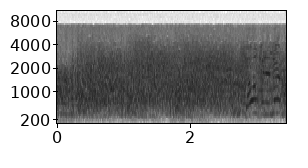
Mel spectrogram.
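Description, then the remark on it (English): A dense, unbroken barrage of gunfire in a shootout between police and smugglers during a bust roars steadily and loudly for the whole stretch, with a few thin whistling tones sliding through near the end. “Well, give him some cover fire.”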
